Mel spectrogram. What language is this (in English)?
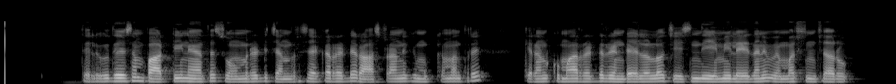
Telugu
